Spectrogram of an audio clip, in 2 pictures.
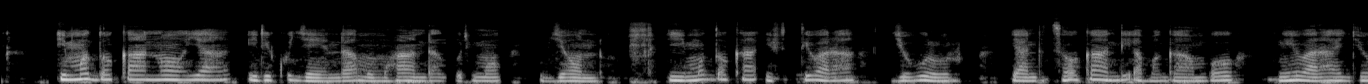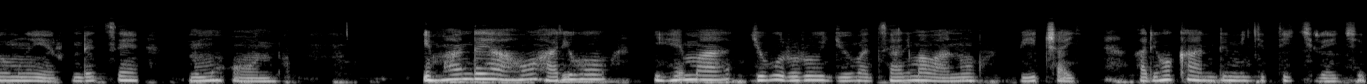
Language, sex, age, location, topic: Kinyarwanda, female, 18-24, Musanze, government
